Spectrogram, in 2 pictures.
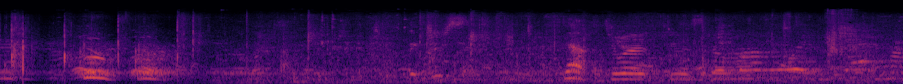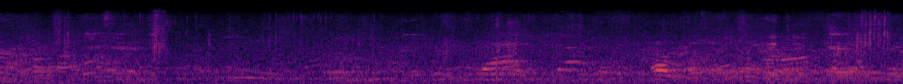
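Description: Adults and children chatter nearby.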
